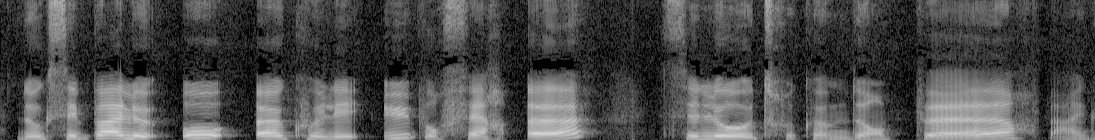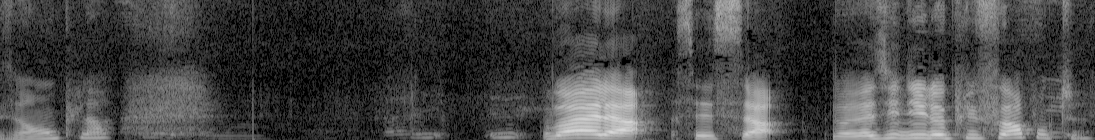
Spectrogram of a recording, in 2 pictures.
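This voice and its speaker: A French woman teacher giving a slow dictation lesson to young children, stretching out words and spelling letters. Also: fairly high pitch, clean tone, dry recording, lo-fi sound. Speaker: primary school teacher.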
